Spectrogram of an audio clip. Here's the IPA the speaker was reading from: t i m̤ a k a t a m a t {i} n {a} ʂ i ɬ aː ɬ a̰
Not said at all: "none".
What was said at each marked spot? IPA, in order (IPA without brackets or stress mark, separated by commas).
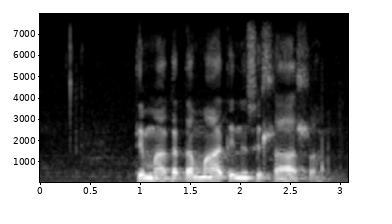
i, e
